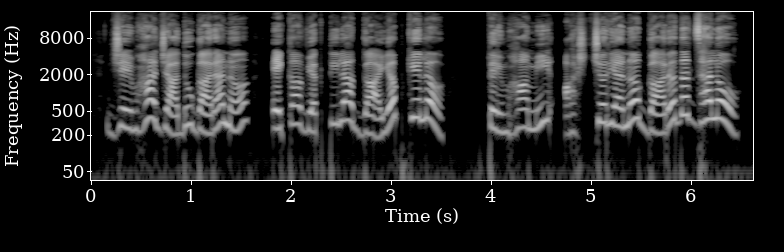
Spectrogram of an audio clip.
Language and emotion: Marathi, surprised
